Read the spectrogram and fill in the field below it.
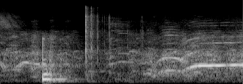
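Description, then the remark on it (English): A live audience cheers and shouts at a steady, moderate level, with a couple of sharp whoops and a rising whistle-like cry standing out over the continuous roar. “Well, hold on, before you cheer.”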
